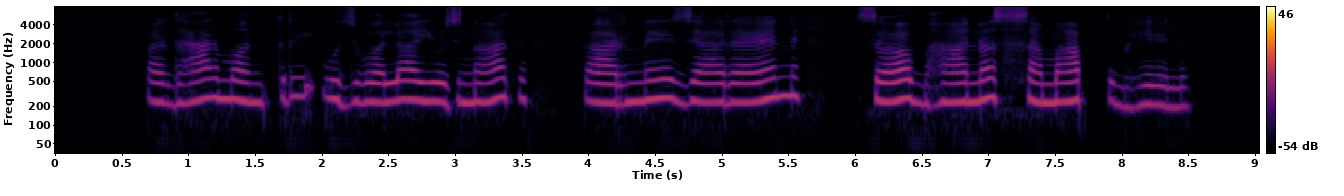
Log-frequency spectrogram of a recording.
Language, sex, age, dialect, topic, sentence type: Maithili, female, 25-30, Southern/Standard, agriculture, statement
